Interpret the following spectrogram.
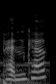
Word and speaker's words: Penketh: I'm from Penketh.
